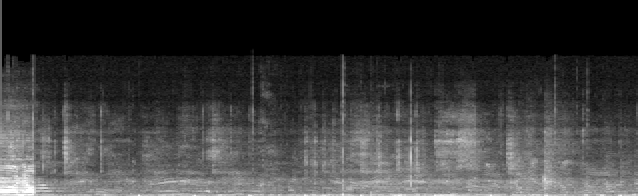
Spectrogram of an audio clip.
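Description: Music cuts off just after the start, leaving football practice-field sound: distant voices and scattered dull thumps at irregular intervals.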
